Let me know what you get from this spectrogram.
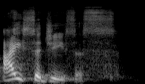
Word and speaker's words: eisegesis: There's something unpleasant called the eisegesis. And that's spelled E-I-S-E-G-E-S-I-S, which means to insert your modern beliefs into the scripture. E-I-S-E-G-E-S-I-S, eisegesis, is bad, okay?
